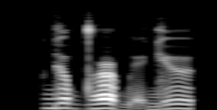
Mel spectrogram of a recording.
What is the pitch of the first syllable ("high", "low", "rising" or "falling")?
falling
